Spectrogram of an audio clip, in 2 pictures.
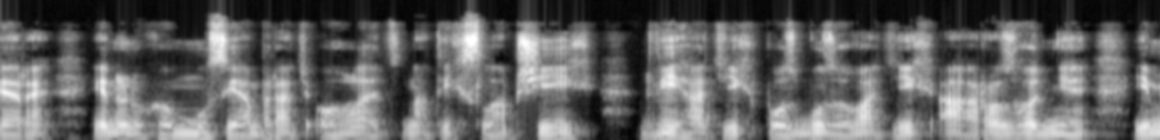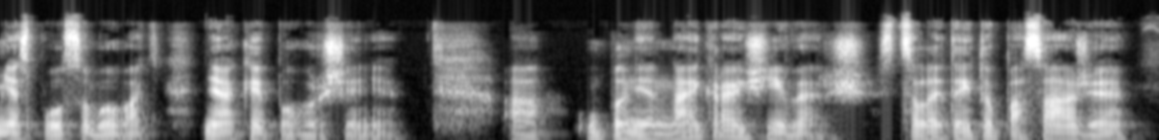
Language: Slovak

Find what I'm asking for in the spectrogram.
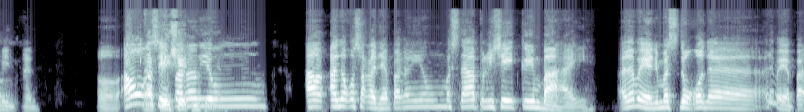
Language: Filipino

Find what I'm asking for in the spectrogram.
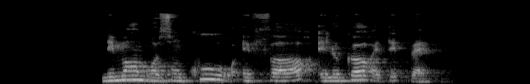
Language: French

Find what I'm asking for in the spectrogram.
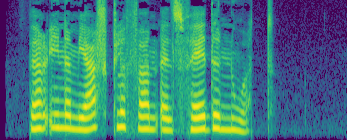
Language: Romansh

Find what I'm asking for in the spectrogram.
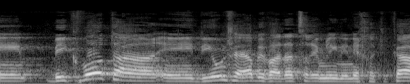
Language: Hebrew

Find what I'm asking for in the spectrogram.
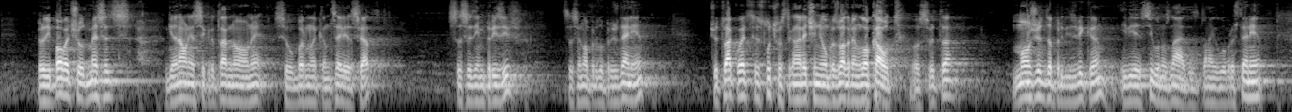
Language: Bulgarian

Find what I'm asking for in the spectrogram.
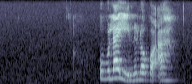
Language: Tsonga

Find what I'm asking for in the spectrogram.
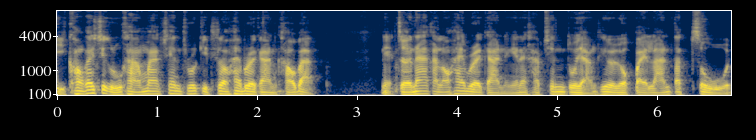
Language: Thai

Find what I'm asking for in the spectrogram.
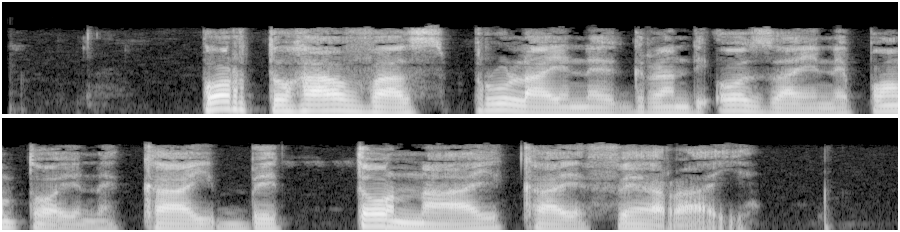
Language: Esperanto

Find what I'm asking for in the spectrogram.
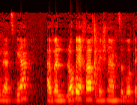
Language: Hebrew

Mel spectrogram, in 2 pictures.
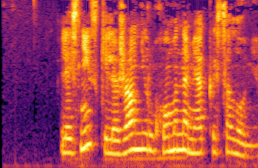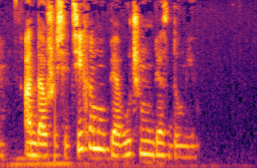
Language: Belarusian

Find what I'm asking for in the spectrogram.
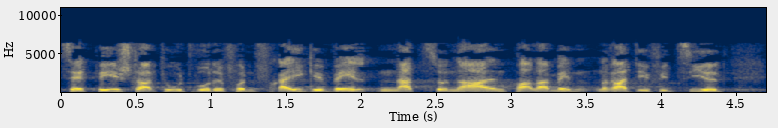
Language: German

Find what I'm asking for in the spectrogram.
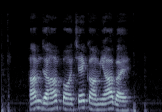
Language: Urdu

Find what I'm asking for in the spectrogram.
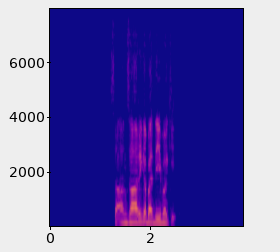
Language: Sinhala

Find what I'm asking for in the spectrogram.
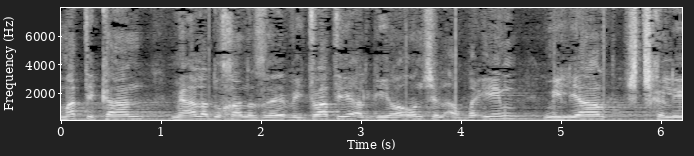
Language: Hebrew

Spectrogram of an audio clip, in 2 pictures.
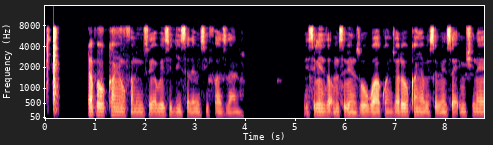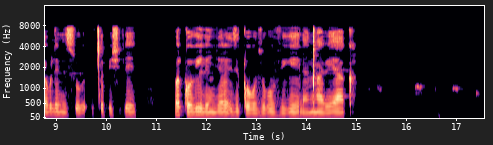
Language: North Ndebele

